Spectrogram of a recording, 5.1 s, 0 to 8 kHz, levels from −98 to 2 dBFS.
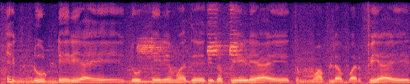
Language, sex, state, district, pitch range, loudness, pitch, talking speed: Marathi, male, Maharashtra, Dhule, 130-145 Hz, -12 LUFS, 135 Hz, 150 wpm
